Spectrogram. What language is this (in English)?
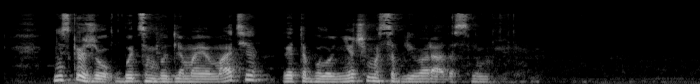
Belarusian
